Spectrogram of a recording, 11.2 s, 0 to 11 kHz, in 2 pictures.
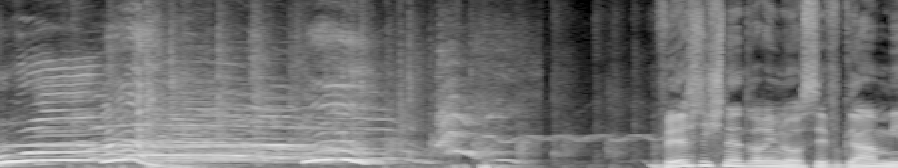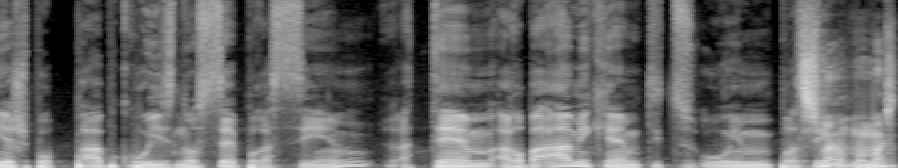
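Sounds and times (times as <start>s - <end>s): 
live audience at an evening show cheering and whooping: 0.0s - 4.4s
speech: 4.2s - 11.2s.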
